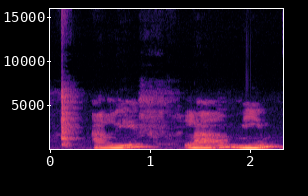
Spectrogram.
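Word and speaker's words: الم: kita ke contoh-contohnya contoh yang pertama yaitu Alif Lam Mim Ya seperti ini Alif Lam Mim Alif itu cara membacanya tidak dibaca panjang dibaca panjang 6 harokat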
